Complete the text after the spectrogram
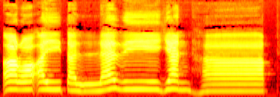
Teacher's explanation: ہا کے اوپر کھڑی زبر ہے تو ایک الف کے برابر اس کو ہم کھینچتے ہوئے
